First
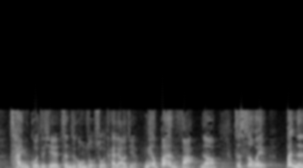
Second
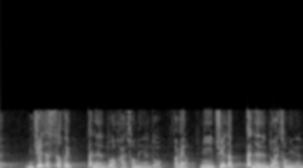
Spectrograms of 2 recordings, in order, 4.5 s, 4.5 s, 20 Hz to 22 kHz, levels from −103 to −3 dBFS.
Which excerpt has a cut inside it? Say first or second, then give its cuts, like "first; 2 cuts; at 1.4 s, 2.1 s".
second; 2 cuts; at 2.5 s, 2.9 s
